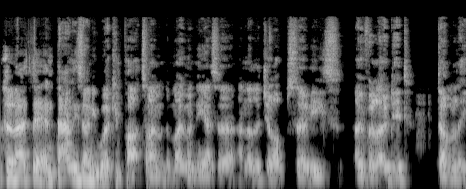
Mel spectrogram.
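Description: Fairly quick male speech marked by big swings in loudness. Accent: British. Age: 40s. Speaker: online retail founder. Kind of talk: interview. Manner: hesitant, with frequent ums.

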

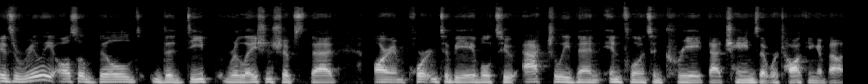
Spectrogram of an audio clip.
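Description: A man with a Midwestern American accent talks at a moderate pace in a dark, mellow tone with fairly even intonation. The recording is very clean, dry and close, with a silent background and no echo. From US Midwest, Cincinnati, Ohio. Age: 30s. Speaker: nonprofit president. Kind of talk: interview. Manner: hesitant, many fillers.

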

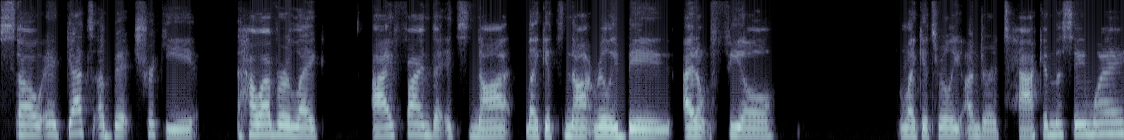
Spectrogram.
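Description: A woman with an American accent speaks in a normal speaking voice at a medium pitch and a fairly slow pace, her intonation fairly even. The recording is very clean, with a silent background and a dry, close sound with no echo. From North Carolina, US. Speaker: makeup artist. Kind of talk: interview conversation. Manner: casual, laughs often.

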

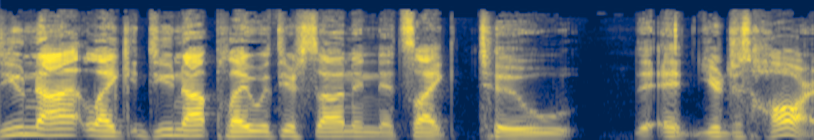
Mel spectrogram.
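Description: In a very clean recording with a silent background, a man with an unremarkable speaking voice and an American accent talks at a moderate pace with lively intonation. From New York area. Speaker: comedian. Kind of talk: casual chat.

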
